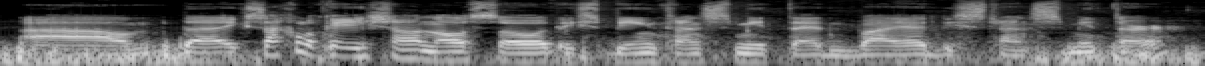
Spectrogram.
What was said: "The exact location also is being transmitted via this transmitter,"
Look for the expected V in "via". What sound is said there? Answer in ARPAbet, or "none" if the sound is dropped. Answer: B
